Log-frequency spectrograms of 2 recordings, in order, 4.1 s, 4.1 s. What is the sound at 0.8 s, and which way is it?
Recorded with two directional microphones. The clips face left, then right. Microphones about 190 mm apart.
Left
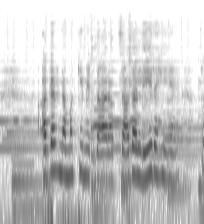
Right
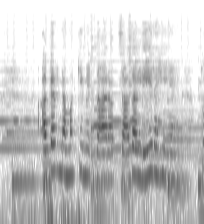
Speech, 15° left (ahead or behind).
